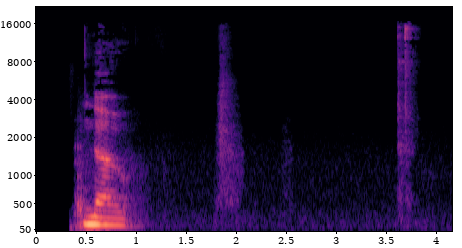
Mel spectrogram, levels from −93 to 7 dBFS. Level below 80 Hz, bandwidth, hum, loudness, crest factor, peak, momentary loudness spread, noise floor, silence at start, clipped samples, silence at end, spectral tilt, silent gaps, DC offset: -56 dBFS; 16 kHz; none; -20 LUFS; 20 dB; -6 dBFS; 24 LU; -72 dBFS; 0.4 s; under 0.1%; 0.45 s; -8.5 dB/octave; none; under 0.1%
